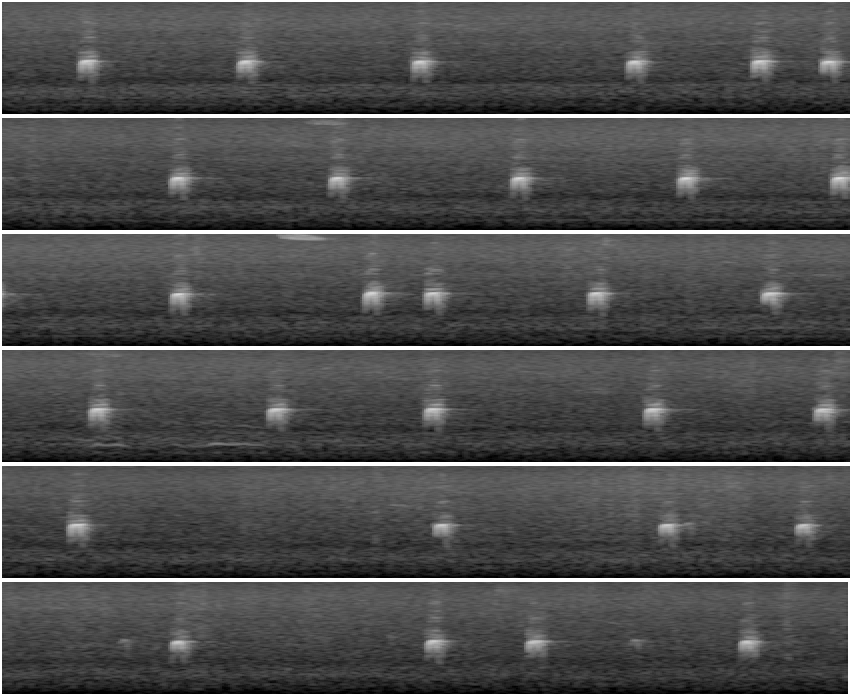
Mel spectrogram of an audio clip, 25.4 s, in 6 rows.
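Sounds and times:
steady low background hiss: 0.0s - 25.4s
Eurasian blackbird clucking call notes: 0.4s - 0.6s, 1.2s - 1.4s, 2.0s - 2.4s, 3.1s - 4.4s, 5.1s - 6.2s, 6.8s - 8.7s, 9.3s - 10.8s, 11.4s - 15.1s, 15.9s - 16.2s, 16.8s - 17.6s, 19.1s - 19.4s, 20.2s - 21.2s, 21.8s - 22.3s, 23.3s - 25.2s.

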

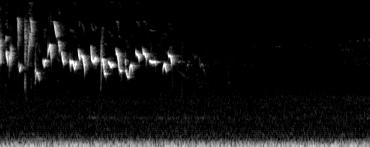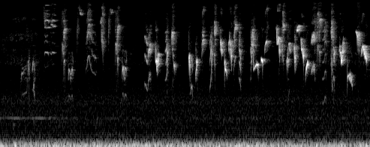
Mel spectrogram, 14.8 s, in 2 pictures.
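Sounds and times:
Eurasian blackcap singing: 0.0s - 4.2s, 7.6s - 14.7s.

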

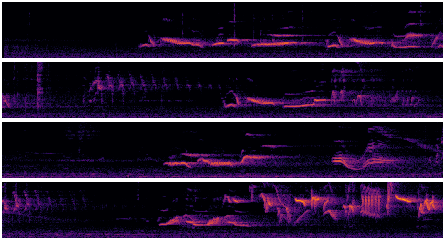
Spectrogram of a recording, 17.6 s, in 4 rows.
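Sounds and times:
common blackbird singing: 1.4s - 4.6s, 5.3s - 8.7s, 10.4s - 13.7s, 14.4s - 17.6s.

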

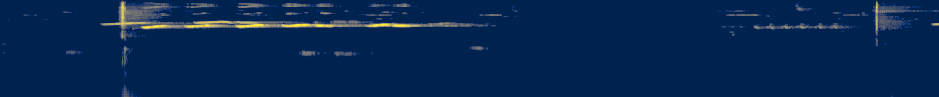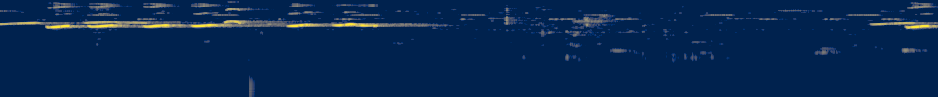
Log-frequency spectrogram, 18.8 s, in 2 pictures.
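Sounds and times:
bird whistling: 1.0s - 4.9s, 9.4s - 13.6s, 18.1s - 18.7s
sharp click: 1.2s - 1.6s, 8.8s - 9.2s.

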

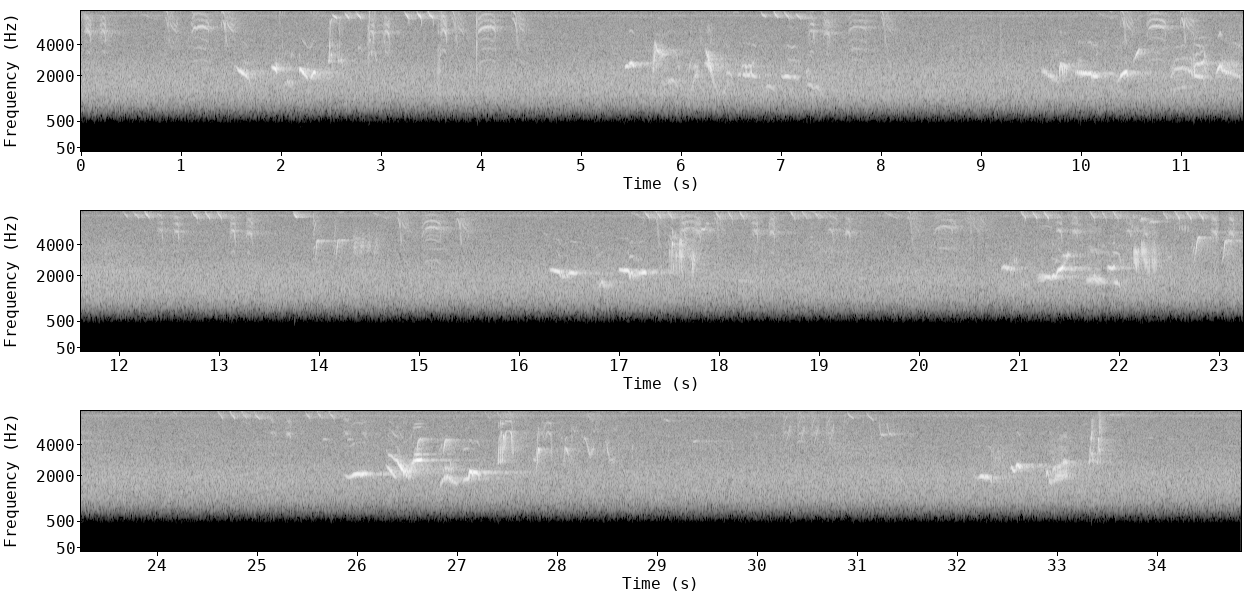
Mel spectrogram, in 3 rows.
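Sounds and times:
hiss: 0.0s - 34.8s
common blackbird singing: 0.9s - 4.3s, 5.4s - 8.0s, 9.6s - 11.7s, 16.3s - 18.4s, 20.2s - 23.2s, 25.7s - 28.6s, 32.2s - 33.6s.

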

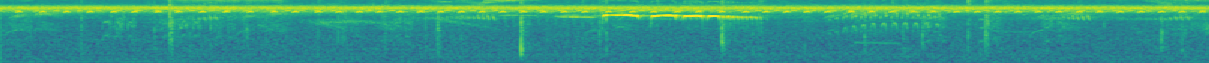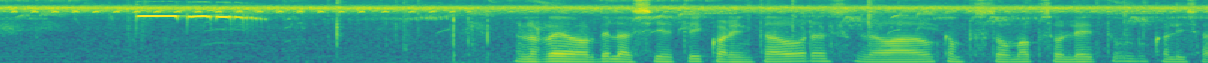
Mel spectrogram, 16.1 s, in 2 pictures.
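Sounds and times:
cricket trill: 0.0s - 16.1s
bird whistling calls: 3.0s - 5.9s, 8.9s - 9.9s
speech: 11.5s - 16.1s.

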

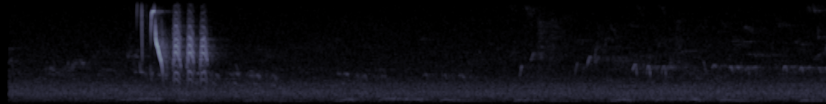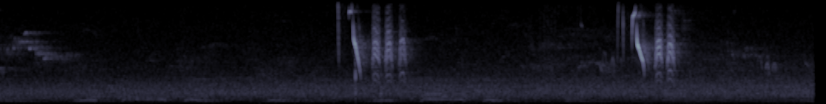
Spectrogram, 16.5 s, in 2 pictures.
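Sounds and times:
Poecile palustris calling: 1.2s - 15.2s.

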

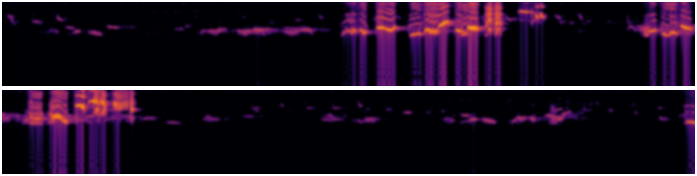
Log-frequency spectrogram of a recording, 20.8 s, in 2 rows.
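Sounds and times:
common blackbird song: 3.0s - 8.8s, 9.4s - 12.5s, 17.0s - 19.2s.

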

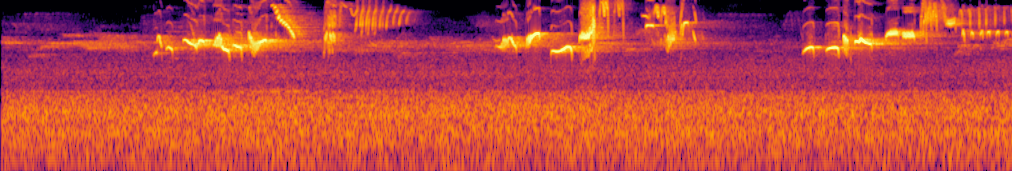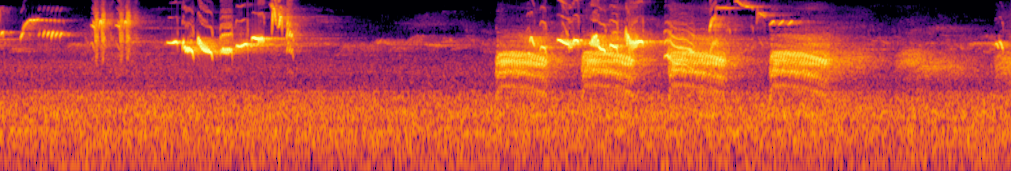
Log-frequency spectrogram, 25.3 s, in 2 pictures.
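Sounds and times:
common blackbird singing: 0.0s - 9.0s, 9.8s - 25.2s.

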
